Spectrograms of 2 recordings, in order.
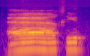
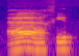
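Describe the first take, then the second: Both takes have the same delivery.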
